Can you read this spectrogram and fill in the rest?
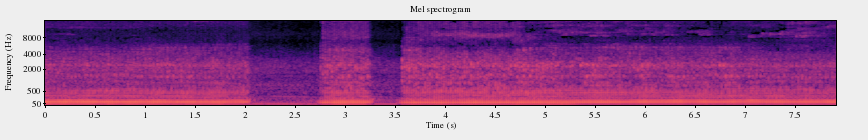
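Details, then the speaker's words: Tractor after a tune-up (hydraulic fluid and filter, spark plugs, O-ring, air filters) on a test drive in what the driver guesses is fifth gear: deep, steady drone pulling hard uphill with even firing and only two brief drops; healthy under load on the hills. "I wanted to take it up to the shooting range, make sure it was going to be able to handle these hills all right, and I mean, it handled it better than I could have imagined."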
